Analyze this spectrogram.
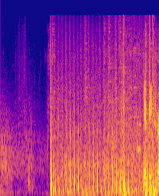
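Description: A rapid-fire gun shoots a fast burst of shots.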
